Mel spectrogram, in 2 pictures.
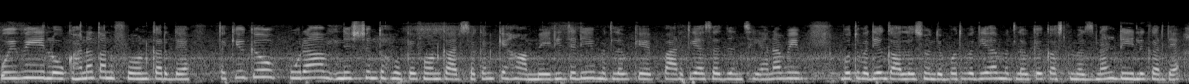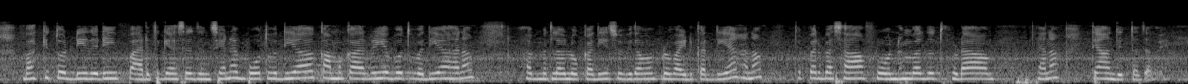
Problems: none marked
